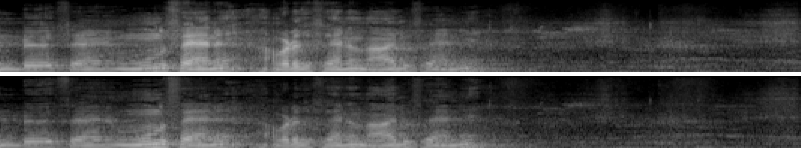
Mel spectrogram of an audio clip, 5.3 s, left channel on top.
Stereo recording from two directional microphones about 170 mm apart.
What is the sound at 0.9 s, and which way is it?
Mantra, 50° right (ahead or behind).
